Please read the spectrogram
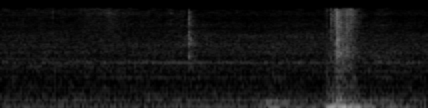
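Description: Steady low hum inside a lift car, then a single loud clunk near the end as the lift's door mechanism starts to open the doors at the ground floor.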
